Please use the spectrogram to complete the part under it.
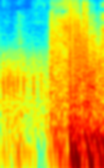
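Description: Gunfire and explosions in the Call of Duty Mobile video game: a short burst of shots and blasts erupts after a quieter half-second, loud and close, with a faint voice near the start.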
